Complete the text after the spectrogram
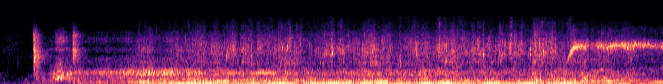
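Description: A clunk as a machine switches on, then a steady motor hum with rushing, gurgling water draining from a tank through a small grid at its bottom, loud, running to the end with no voices.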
